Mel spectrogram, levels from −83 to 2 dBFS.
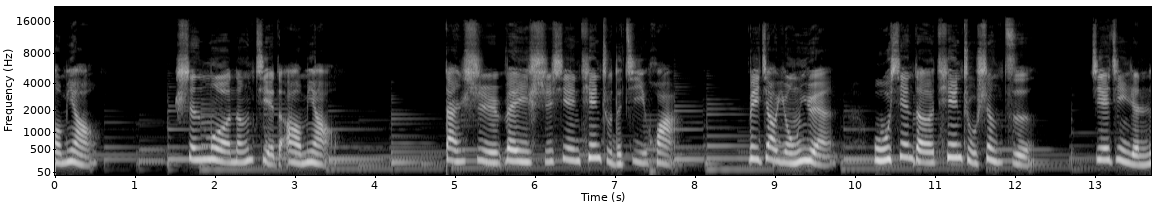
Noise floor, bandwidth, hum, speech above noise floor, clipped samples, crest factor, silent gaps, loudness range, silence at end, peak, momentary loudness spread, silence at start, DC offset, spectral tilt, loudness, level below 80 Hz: -51 dBFS; 17 kHz; none; 29 dB; under 0.1%; 14 dB; none; 3 LU; 0 s; -8 dBFS; 20 LU; 0 s; under 0.1%; -3.5 dB/octave; -22 LUFS; -66 dBFS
